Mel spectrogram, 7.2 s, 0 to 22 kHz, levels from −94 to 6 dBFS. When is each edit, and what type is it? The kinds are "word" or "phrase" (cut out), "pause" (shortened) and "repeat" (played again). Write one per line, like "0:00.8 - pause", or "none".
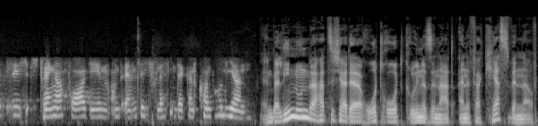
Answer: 0:03.4 - pause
